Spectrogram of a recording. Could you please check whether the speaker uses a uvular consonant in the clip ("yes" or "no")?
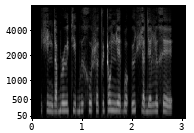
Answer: no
